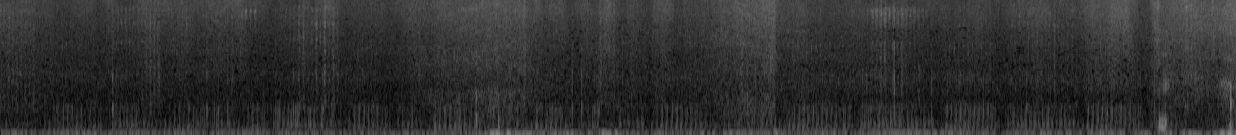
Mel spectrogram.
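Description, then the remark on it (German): A cat purrs steadily, a low continuous rumble with a soft rhythmic pulse that carries on unbroken for the whole stretch, with no voices. “Ja, okay, ich sage mal bis später und übergebe das Wort an die Katzen.”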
